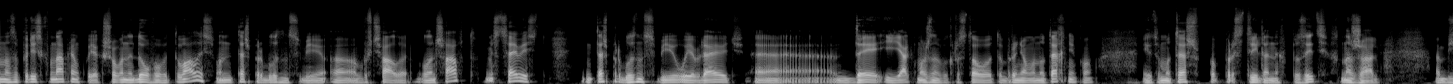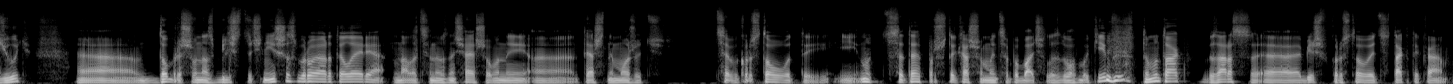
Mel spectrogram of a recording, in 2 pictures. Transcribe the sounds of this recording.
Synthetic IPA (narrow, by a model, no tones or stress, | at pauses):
nɐzɐpɔɾʲisʲkʊmnɑpɾʲɐmkʊjɐkʃt͡ʃɔʋɔnɪd̪ɔwɦɔɦɔt̪ʊʋɑlˠɪsʲʋɔnɪt̪ɛʃpɾɪblˠɪznɔsɔbʲiʋɪwt͡ʃɑlˠɪʋlˠɐnʃɑft̪mʲist̪sɛʋʲisʲtʲit̪ɛʃpɾɪblˠɪznɔsɔbʲiʊjɐwlʲajʊtʲ | d̪ɛʔijakmɔʒnɐʋɪkɔɾɨst̪ɔʋʊʋɐt̪ɪbɾɔnʲɔʋɐnʊt̪ɛxnʲikʊit̪ɔmut̪ɛʃpɔpɾest̪ɾʲilʲenɪxpɔzɪt͡sʲijɐxnɐʒɑlʲbjutʲ | d̪ɔbɾɛʃt͡ʃɔwnɑsbʲilʲʃst̪ɔt͡ʃnʲijʃɛzbɾɔjɛɐrt̪ɪlˠɛɾʲijɐ̰nuɐ̰lˠɛtsɛnɛɔznɐt͡ʃajɛʃt͡ʃɔʋɔnɪt̪ɛʒ̥nɛmɔʒʊtʲ | t̪sɛʋɪkɔɾɪst̪ɔʋʊʋɐt̪ɪ̰ḭnut̪sɛt̪ɛpɾɔʃt͡ʃɔ̥t̪ɐkɛʃt͡ʃɔmɪt̪ɛpɔbɑt͡ʃɪlˠɪzd̪ʋɔɣbɔkʲiwt̪ɔmut̪ɑkzɑɾɐsbʲilʲʃʋɪ̥kɔɾɪst̪ɔʋʊjet͡sʲːɐ̥t̪ɑkt̪ɐkɐ̰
